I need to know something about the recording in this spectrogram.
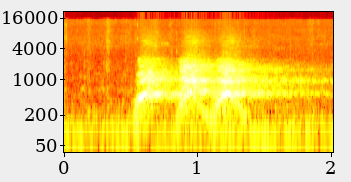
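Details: Wolfdog named Sammy at a wolf sanctuary in southern Ohio, USA: a brief run of high, wavering whines or yips that rise and fall over about a second, set against quiet background rumble.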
